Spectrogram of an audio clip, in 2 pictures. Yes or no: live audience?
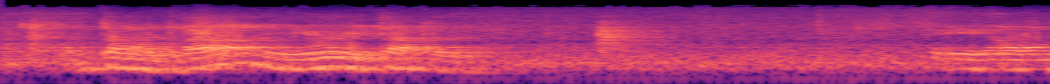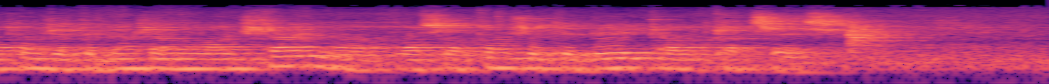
yes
